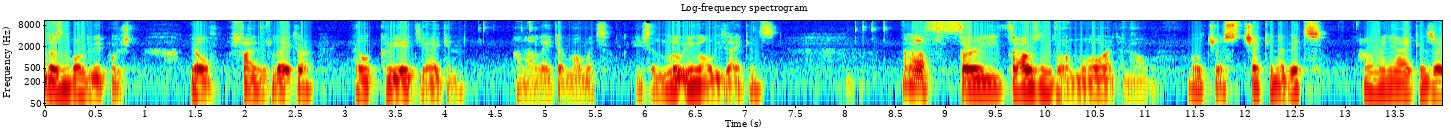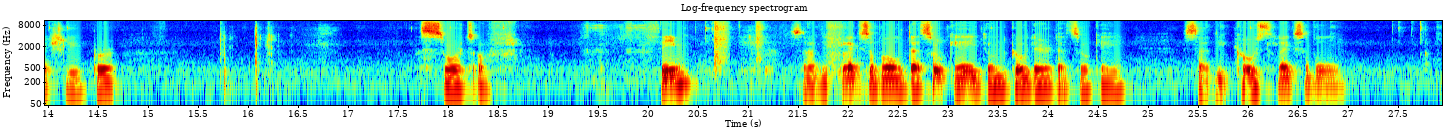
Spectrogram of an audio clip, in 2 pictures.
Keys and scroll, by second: 16.1 ctrl+v.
